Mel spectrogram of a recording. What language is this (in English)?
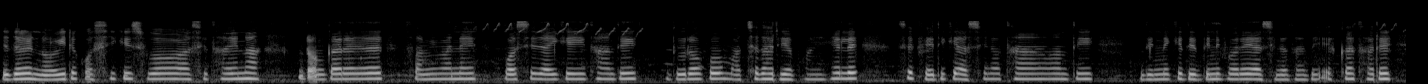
Odia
